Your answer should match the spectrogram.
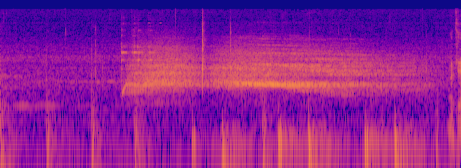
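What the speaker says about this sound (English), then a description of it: "Okay, heartbeat." A steady, deep heartbeat thuds at an even pace in the horror video game Lazaretto, close and prominent over a rising, droning hum.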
